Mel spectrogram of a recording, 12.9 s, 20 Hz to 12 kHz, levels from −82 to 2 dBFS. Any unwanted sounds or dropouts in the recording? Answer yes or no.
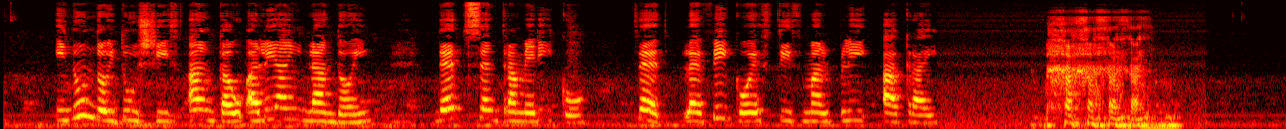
yes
